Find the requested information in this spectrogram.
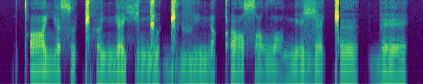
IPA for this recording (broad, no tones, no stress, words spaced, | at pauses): tʼɑʎʌsʊǁʰʌ ɲæçʌŋ͡ǁuɡ͡ǁi viɲə qʼə˞sˤɑlðˤə˞ nɪɮæ ǁə | bɛ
